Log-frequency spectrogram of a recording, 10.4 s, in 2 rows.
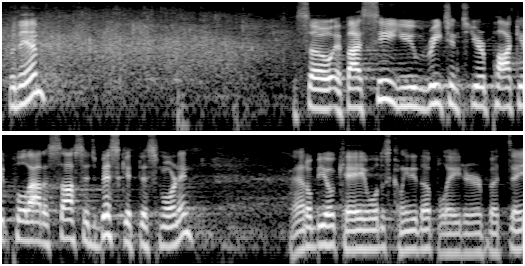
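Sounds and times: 
speech: 0:00.0 - 0:00.6, 0:02.9 - 0:07.4, 0:08.1 - 0:10.4
crowd applauding: 0:00.0 - 0:03.6.

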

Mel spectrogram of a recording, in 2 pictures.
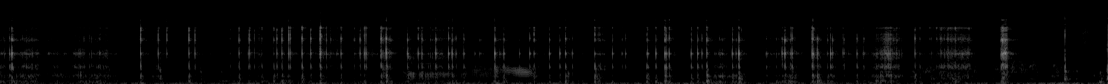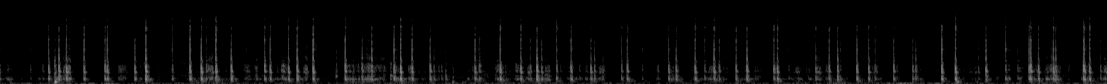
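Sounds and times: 
tapping and scratching on ear-cleaning and massage tools: 0:00.0 - 0:22.1.

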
